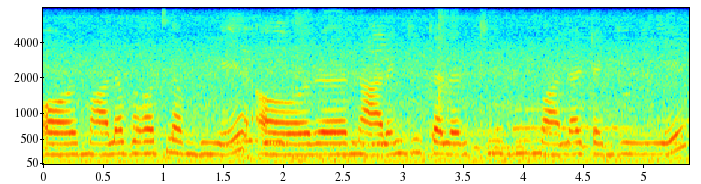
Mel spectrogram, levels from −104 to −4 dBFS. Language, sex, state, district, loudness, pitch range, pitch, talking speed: Hindi, female, Bihar, East Champaran, -26 LUFS, 205-220 Hz, 210 Hz, 155 wpm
